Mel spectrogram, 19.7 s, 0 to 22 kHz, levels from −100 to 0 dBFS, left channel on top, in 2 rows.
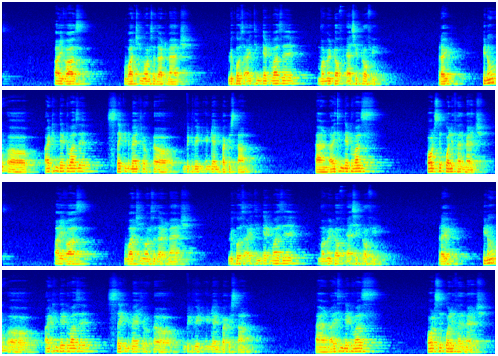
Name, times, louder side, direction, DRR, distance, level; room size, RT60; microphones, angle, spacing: voice 1, 1.0-1.5 2.4-3.7 4.5-5.8 6.3-7.5 8.7-8.9 9.6-10.4 10.7-11.6 12.0-14.8 16.1-17.2 18.4-19.5, left 3 dB, 40° left, 2 dB, 0.4 m, -25 dB
5.7 x 4.8 x 4.7 m, 0.87 s
head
